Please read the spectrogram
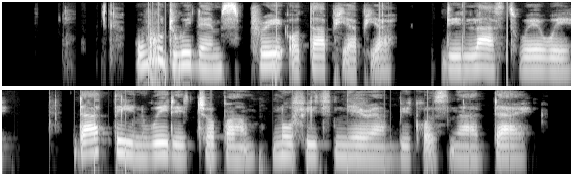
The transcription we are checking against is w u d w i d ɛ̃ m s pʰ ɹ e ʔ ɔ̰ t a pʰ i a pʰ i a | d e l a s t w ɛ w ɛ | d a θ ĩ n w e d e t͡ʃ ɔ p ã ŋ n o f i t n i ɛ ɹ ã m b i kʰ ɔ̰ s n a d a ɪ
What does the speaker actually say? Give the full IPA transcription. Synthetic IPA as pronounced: w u d w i d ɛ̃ m s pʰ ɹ e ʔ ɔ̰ t a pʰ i a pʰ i a | d e l a s t w ɛ w ɛ | d a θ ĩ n w e d e t͡ʃ ɔ p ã m n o f i t n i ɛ ɹ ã m b i kʰ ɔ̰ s n a d a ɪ

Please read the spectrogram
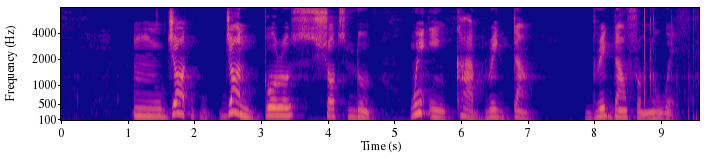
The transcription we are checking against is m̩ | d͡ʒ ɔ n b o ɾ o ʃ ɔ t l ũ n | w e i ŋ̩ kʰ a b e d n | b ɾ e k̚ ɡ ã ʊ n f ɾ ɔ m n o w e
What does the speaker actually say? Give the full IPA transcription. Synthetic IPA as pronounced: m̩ | d͡ʒ ɔ n b o ɾ o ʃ ɔ t l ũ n | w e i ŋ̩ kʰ a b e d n | b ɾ e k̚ d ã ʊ n f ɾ ɔ m n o w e

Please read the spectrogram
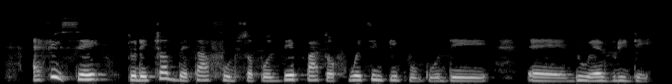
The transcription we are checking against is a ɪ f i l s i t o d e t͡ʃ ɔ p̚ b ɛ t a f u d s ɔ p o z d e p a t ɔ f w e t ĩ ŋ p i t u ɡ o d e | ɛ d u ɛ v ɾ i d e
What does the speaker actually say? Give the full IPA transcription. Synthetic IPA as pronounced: a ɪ f i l s e t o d e t͡ʃ ɔ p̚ b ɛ t a f u d s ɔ p o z d e p a t ɔ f w e t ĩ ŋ p i p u ɡ o d e | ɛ d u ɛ v ɾ i d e

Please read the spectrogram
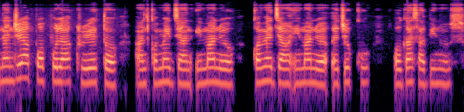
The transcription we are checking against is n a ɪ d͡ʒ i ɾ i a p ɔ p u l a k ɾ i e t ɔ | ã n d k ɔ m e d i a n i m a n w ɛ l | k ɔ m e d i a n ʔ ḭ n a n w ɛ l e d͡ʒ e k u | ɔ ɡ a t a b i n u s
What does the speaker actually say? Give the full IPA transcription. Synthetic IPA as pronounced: n a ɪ d͡ʒ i ɾ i a p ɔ p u l a k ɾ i e t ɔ | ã n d k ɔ m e d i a n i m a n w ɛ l | k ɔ m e d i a n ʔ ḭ m a n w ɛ l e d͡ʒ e k u | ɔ ɡ a s a b i n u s

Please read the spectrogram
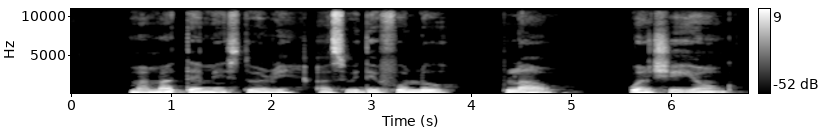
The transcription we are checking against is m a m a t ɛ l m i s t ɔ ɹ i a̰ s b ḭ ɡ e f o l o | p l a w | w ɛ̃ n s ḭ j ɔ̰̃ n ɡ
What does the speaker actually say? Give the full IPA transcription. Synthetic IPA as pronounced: m a m a t ɛ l m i s t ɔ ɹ i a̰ s w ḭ d e f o l o | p l a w | w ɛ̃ n ʃ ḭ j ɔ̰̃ ŋ ɡ

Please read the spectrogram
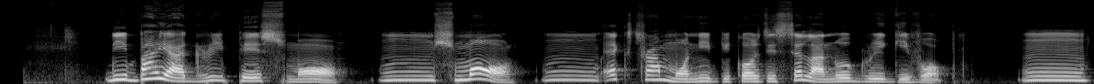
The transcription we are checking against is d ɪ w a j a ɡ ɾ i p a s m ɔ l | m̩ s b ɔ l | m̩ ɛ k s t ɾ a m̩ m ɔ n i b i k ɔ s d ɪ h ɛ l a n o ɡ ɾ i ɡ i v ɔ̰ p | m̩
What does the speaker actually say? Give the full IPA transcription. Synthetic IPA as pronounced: d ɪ b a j a ɡ ɾ i p e s m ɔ l | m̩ s m ɔ l | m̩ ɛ k s t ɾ a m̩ m ɔ n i b i k ɔ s d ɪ s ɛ l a n o ɡ ɾ i ɡ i v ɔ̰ p | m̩

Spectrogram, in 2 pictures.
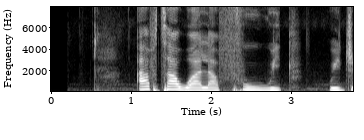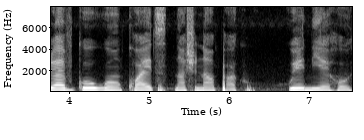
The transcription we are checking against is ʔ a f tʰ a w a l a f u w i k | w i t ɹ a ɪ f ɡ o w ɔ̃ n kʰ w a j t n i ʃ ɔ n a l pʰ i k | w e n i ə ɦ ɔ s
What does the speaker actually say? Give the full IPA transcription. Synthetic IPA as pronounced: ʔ a f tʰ a w a l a f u w i k | w i d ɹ a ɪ v ɡ o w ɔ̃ n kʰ w a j t n a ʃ ɔ n a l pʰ a k | w e n i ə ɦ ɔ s

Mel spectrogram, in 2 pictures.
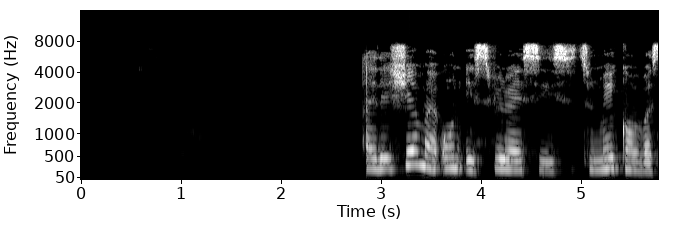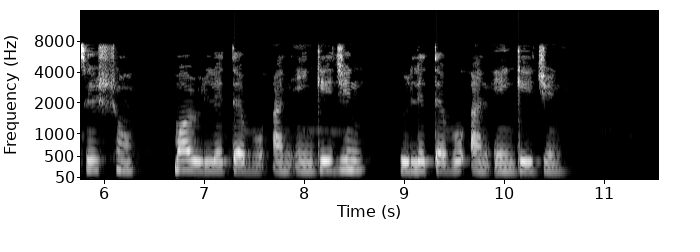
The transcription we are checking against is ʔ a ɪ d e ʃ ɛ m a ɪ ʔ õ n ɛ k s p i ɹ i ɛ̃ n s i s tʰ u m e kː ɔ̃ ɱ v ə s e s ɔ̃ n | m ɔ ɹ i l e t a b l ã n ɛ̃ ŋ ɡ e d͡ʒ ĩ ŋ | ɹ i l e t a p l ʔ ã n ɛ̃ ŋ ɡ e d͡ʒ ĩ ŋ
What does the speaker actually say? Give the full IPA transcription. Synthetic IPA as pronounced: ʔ a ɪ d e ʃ ɛ m a ɪ ʔ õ n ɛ k s p i ɹ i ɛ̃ n s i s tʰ u m e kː ɔ̃ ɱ v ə s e ʃ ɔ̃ n | m ɔ ɹ i l e t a b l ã n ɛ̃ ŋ ɡ e d͡ʒ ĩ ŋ | ɹ i l e t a b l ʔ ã n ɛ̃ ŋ ɡ e d͡ʒ ĩ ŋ

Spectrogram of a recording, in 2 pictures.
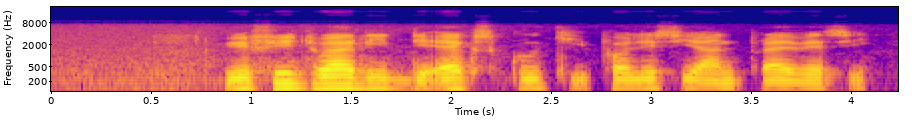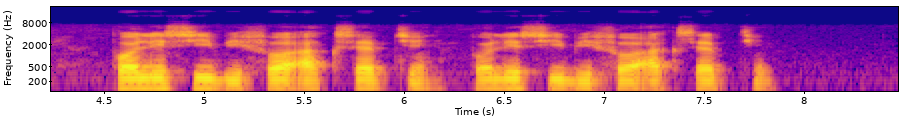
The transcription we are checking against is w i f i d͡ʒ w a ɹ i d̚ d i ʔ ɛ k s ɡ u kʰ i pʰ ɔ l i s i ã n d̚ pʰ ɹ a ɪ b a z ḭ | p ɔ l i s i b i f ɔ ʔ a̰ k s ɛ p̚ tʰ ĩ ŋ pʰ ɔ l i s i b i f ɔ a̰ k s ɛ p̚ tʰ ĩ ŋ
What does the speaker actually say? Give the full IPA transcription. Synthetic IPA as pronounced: w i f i d͡ʒ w a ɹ i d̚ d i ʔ ɛ k s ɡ u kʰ i pʰ ɔ l i s i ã n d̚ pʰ ɹ a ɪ v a s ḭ | p ɔ l i s i b i f ɔ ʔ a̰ k s ɛ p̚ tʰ ĩ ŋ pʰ ɔ l i s i b i f ɔ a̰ k s ɛ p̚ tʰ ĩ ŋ

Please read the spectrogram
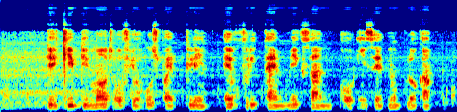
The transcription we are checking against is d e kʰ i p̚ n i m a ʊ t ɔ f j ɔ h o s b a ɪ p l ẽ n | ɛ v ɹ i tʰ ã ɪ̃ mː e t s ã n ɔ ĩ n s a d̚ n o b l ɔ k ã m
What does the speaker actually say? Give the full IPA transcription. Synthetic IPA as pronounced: d e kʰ i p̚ d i m a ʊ t ɔ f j ɔ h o s b a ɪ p l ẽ n | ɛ v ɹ i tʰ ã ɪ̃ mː e k s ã n ɔ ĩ n s a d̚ n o b l ɔ k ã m

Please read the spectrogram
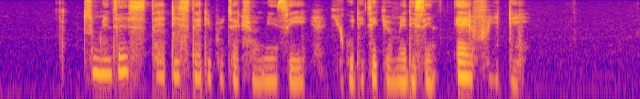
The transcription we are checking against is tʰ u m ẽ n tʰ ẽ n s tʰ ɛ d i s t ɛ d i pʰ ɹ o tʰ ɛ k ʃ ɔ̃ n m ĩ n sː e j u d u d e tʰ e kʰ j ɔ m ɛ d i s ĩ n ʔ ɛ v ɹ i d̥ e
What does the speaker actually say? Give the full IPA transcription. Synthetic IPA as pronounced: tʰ u m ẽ n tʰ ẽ n s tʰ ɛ d i s t ɛ d i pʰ ɹ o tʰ ɛ k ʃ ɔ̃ n m ĩ n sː e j u ɡ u d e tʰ e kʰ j ɔ m ɛ d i s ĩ n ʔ ɛ v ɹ i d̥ e

